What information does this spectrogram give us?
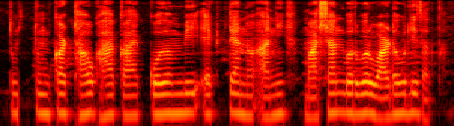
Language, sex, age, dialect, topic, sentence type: Marathi, male, 18-24, Southern Konkan, agriculture, statement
